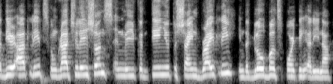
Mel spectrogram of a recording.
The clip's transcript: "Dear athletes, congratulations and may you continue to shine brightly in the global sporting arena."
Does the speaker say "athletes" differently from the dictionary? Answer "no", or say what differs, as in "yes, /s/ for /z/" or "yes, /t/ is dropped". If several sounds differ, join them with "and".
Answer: yes, /t/ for /θ/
